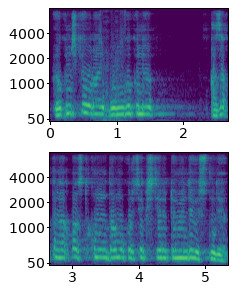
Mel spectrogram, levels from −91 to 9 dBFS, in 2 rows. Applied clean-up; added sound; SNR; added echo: neural separator model SepFormer DNS4.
